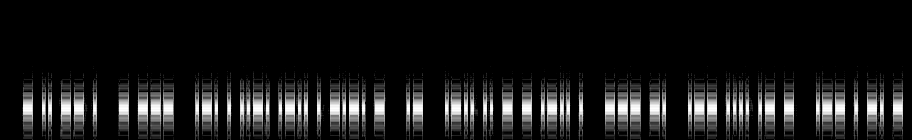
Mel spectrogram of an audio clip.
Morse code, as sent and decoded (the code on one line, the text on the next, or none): - .. -- . / - --- / .-. ..-. .-.. -.-. - / .- / .-.. .. - - .-.. / --- -. / .-- .... .- - / .-- . -. -
TIME TO REFLECT A LITTLE ON WHAT WENT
